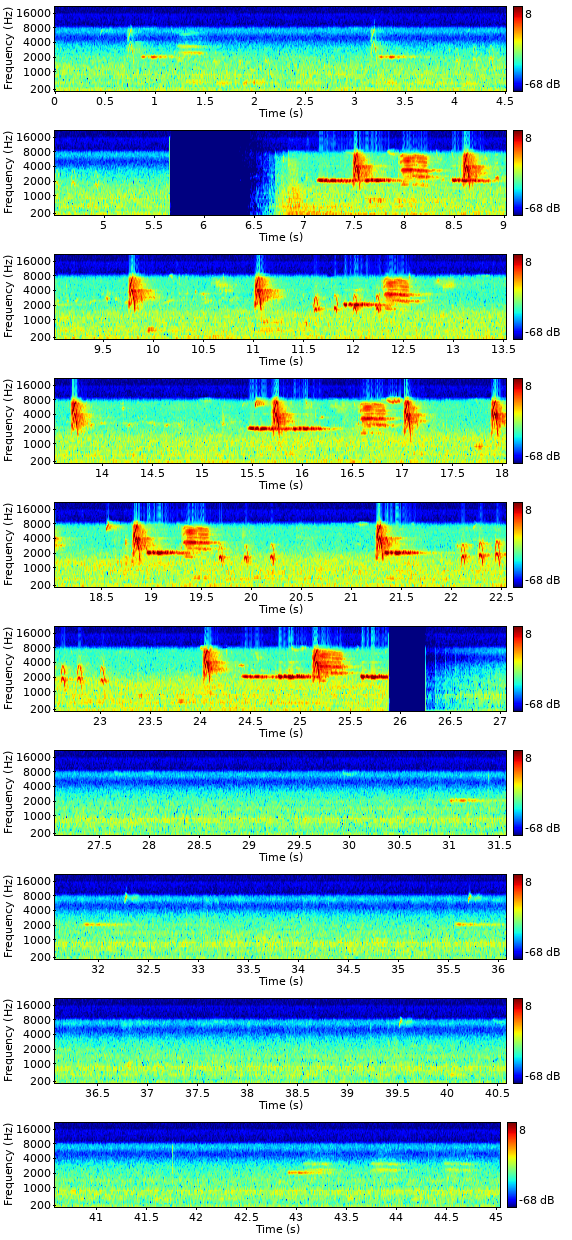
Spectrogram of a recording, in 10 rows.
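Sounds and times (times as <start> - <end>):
steady low rumble: 6.6 - 24.5
small birds chirping: 7.2 - 17.3, 17.9 - 20.3, 21.1 - 23.2, 24.0 - 25.9.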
